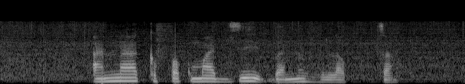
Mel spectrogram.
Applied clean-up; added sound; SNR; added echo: none; Fire; 15 dB; none.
